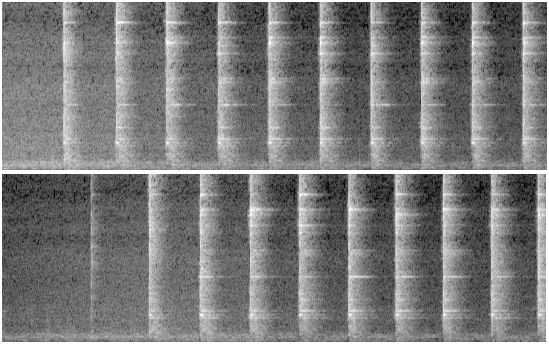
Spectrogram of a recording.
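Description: A hammer forges metal hummingbird wings, drawing out a taper with sharp, ringing blows struck in a steady, evenly spaced rhythm. The strikes are close and clear, with one short pause in the middle.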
